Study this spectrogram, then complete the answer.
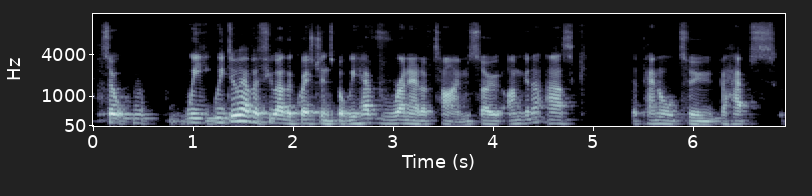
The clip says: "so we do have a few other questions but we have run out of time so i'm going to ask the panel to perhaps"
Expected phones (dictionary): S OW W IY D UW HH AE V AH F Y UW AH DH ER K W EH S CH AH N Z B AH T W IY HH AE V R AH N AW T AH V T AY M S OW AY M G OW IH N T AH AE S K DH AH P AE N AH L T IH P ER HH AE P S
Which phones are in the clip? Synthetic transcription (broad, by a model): S OW W IY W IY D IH V AH F Y UW AH DH ER K W EH S CH AH N Z B AH T W IY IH V R AH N AW T AH V T AY M S OW AY M G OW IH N T AE S K DH AH P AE N L T IH P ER HH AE P S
